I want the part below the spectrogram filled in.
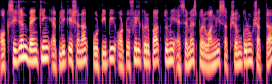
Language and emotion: Goan Konkani, neutral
